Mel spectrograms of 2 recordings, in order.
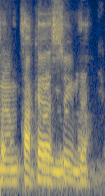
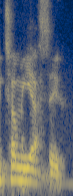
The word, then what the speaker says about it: Tomiyasu: Takasuma, is it? Takehiro Tomiyasu. Tomiyasu, that's it.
